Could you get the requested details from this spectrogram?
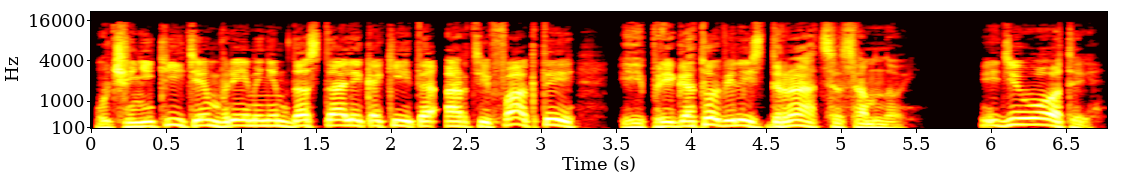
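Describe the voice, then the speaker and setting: A man giving an expressive, sardonic audiobook narration. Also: fairly high pitch, moderate pace, no room sound, clean studio sound.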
